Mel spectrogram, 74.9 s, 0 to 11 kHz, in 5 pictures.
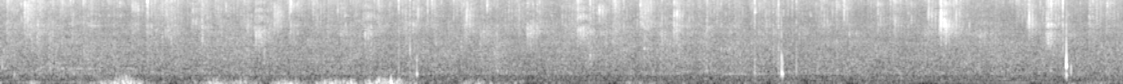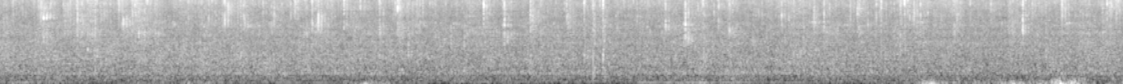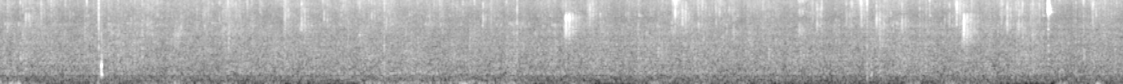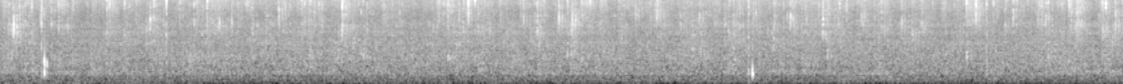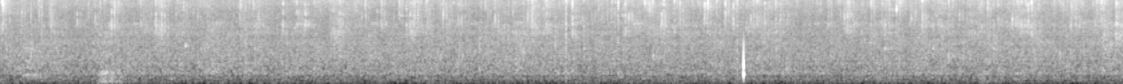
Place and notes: Carrer de Joan Blanques, Barcelona, España - Rain13042020BCNLockdown
Rain field recording made in the morning during the COVID-19 lockdown. Recorded using a Zoom H2. Raw field recording, no edition.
